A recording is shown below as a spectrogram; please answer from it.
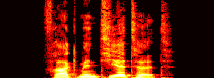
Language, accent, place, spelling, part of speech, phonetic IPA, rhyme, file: German, Germany, Berlin, fragmentiertet, verb, [fʁaɡmɛnˈtiːɐ̯tət], -iːɐ̯tət, De-fragmentiertet.ogg
- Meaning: inflection of fragmentieren: 1. second-person plural preterite 2. second-person plural subjunctive II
